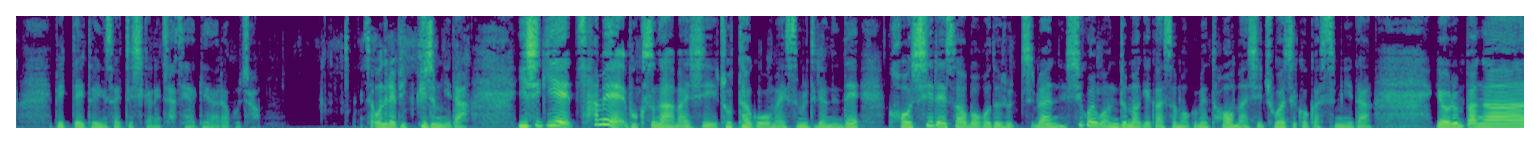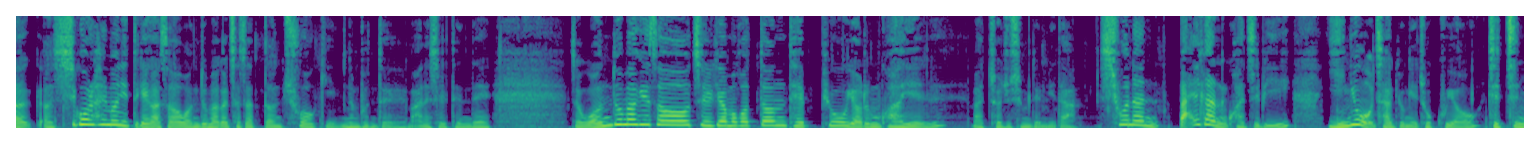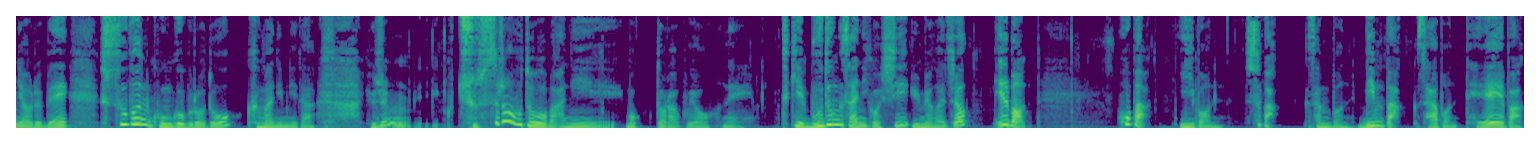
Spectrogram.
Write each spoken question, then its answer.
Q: 자, 원두막에서 즐겨 먹었던 대표 여름 과일 맞춰주시면 됩니다.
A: 오늘 빅키즈 정답은 2번 수박입니다.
